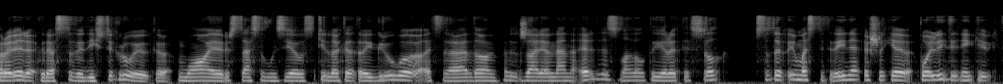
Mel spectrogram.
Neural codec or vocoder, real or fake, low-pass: autoencoder, 22.05 kHz, a latent of 192 numbers a frame, VITS, trained on many speakers; fake; 9.9 kHz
